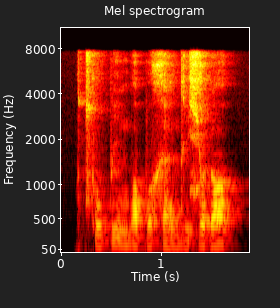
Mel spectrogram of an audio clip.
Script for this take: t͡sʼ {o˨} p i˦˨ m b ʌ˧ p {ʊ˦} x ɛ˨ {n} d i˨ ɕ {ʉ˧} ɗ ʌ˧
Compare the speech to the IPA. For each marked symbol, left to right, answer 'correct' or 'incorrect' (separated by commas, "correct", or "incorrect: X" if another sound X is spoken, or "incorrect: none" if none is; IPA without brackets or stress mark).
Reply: incorrect: u˨, incorrect: ʊ˧, correct, incorrect: ʊ˧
